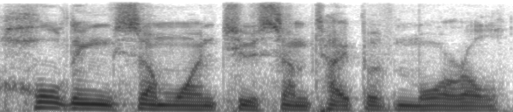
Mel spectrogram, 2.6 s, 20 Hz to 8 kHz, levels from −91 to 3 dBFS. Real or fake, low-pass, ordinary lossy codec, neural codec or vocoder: real; 7.2 kHz; AAC, 48 kbps; none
